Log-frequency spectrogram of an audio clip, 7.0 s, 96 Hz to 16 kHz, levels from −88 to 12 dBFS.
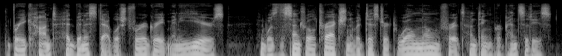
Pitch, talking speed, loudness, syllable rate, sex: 85 Hz, 215 wpm, -19 LUFS, 6.0 syllables/s, male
